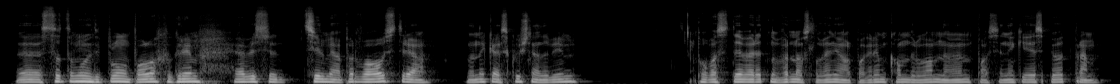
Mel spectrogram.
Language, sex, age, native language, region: Slovenian, male, 18-29, Slovenian, Drava region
